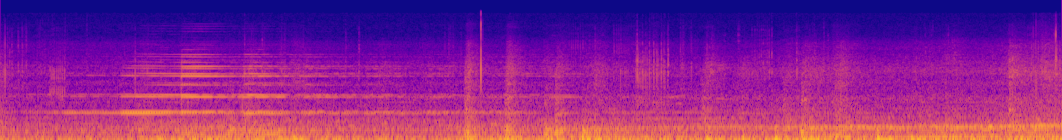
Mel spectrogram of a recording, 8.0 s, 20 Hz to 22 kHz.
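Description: Ohmi Railway 900-series electric train running, heard from the driver's cab: a steady rumble of wheels on rail, a sharp rail-joint click, and a whine from the traction motors that rises slowly in the second half. From about half a second in, a high warning tone of several pitches sounds for some four seconds.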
